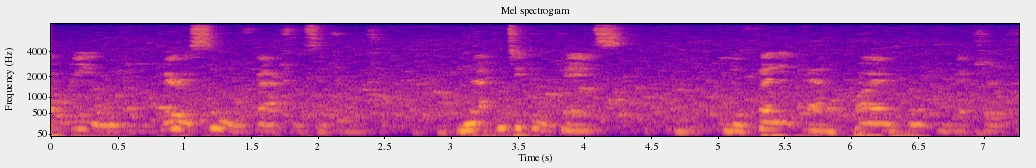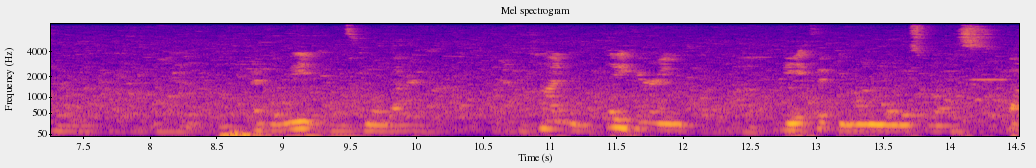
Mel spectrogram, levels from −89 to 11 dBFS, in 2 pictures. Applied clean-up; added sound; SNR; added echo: classical method WPE with log-MMSE.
